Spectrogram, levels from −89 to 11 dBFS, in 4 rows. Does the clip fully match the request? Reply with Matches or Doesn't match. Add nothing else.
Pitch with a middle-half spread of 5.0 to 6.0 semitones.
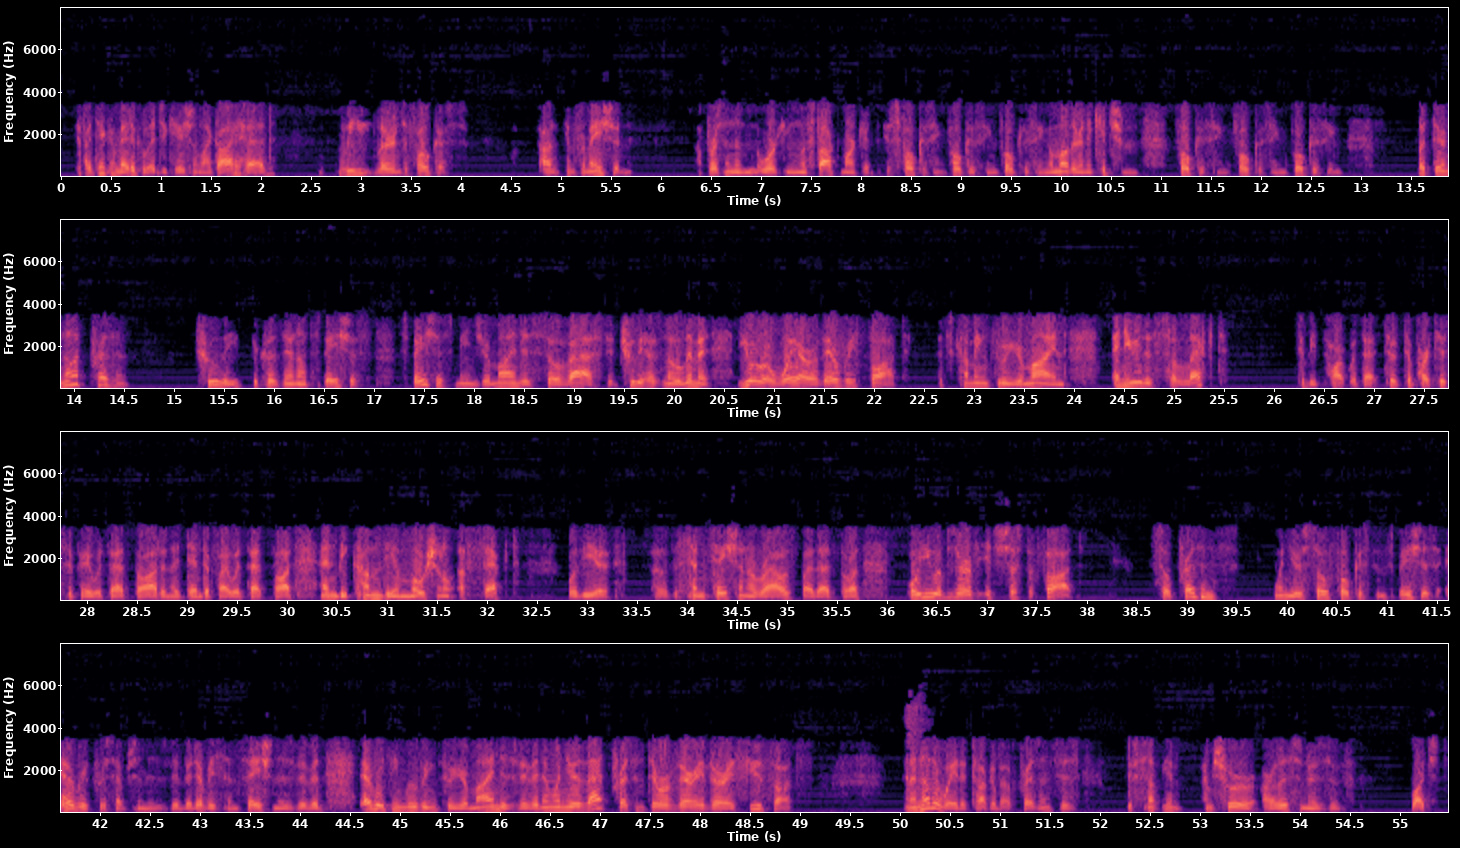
Matches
